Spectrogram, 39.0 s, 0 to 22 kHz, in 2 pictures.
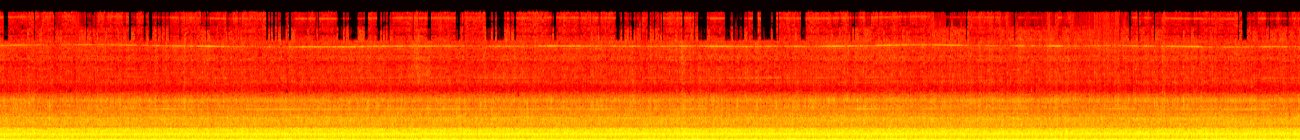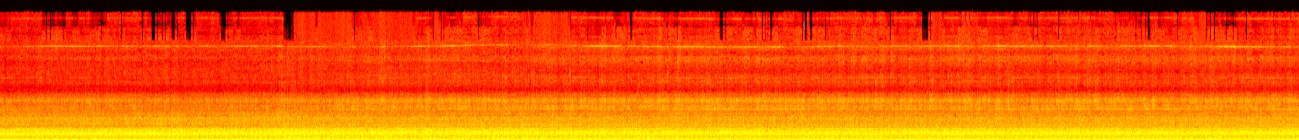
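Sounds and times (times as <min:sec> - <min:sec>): crane engine idling: 0:00.0 - 0:38.9.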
